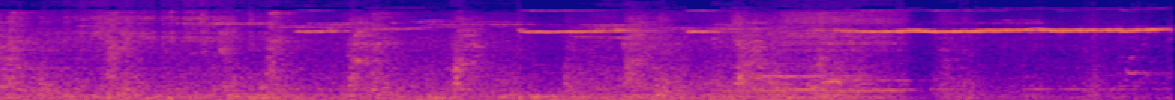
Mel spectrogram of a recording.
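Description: Indian Railways sleeper coaches rolling past close by as the train pulls out, wheels clicking over the rail joints under a steady rumble. About halfway through a high, steady wheel squeal sets in and grows louder near the end.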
